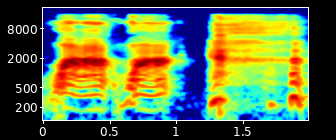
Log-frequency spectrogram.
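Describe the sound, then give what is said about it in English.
A person imitates a bird with their voice: two drawn-out, nasal, quack-like calls close together, a brief pause, then two shorter, raspier squawks, loud. “It's like, hey guys, check out what cool bird noise I can do.”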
